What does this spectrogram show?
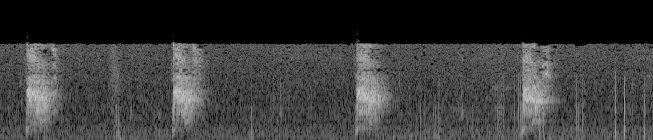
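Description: A small white dog barking four times, single sharp barks about one and a half to two seconds apart.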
